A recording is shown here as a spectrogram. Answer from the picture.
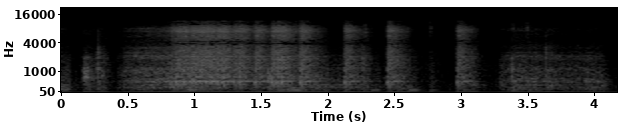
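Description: Faint scraping and rustling, then four or five light clicks: metal tweezers handling the tiny pins and parts of a disassembled lock cylinder in a parts tray.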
